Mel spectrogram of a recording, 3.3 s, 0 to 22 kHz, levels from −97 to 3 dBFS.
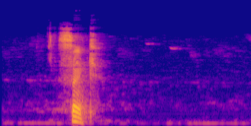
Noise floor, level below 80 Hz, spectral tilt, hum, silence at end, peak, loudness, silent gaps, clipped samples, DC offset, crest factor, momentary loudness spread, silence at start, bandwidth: -60 dBFS; -70 dBFS; -2.5 dB/octave; none; 2 s; -2 dBFS; -18 LUFS; none; under 0.1%; under 0.1%; 24 dB; 22 LU; 0.65 s; 10.5 kHz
